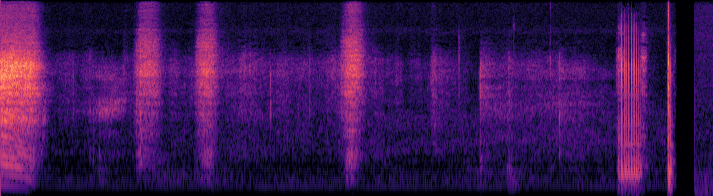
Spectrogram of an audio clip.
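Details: Girl sneezing repeatedly: several short, sharp bursts of air through the nose and mouth with quiet room noise between.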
